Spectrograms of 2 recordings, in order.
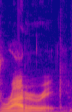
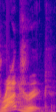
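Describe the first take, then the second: First: "Roderick" as ROD-er-ick; three-syllable pronunciation. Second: "Roderick" squeezed into ROD-rick; two-syllable pronunciation. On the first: Host insisting on the spelled form, "Roderick" as ROD-er-ick. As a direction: sound the middle "er" in "Roderick". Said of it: "It's Roderick". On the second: Host giving the name as first understood, "Roderick" as ROD-rick. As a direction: drop the middle vowel of "Roderick": ROD-rick. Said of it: "I thought it was Roderick". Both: Shown as a demonstration.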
